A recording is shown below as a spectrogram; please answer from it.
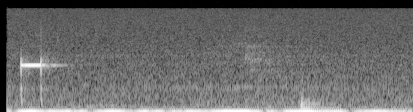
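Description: A short, high electronic beep with a click either side, right at the start. After it comes a faint, low, steady hum.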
